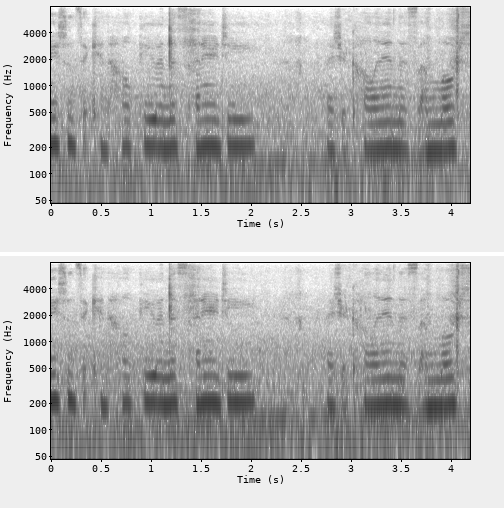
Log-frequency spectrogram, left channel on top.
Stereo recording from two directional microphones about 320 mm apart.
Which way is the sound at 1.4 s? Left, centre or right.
Centre.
